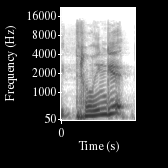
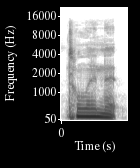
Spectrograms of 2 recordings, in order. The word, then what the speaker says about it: Tlingit: T-L-I-N-G-I-T. – T-L-I-N-G-I-T. – Tlingit. – Lingit. – Tlingit. – Anyway. – The T is probably silent. It's probably like Lingit.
